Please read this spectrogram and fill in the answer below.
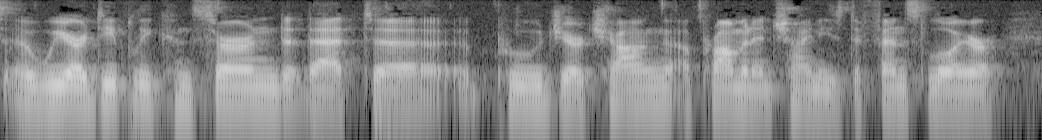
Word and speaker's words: Pu Zhiqiang: I believe his name is pronounced Pu Zhiqiang. MR RATHKE: Yes. We are deeply concerned that Pu Zhiqiang, a prominent Chinese defense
